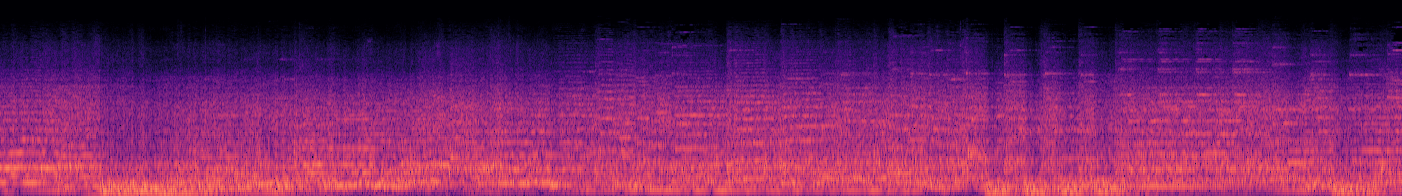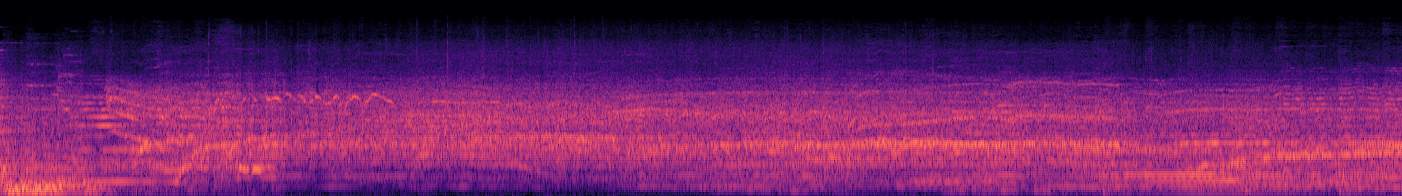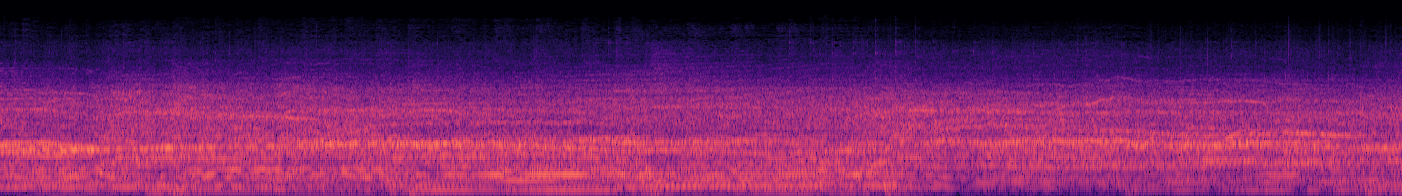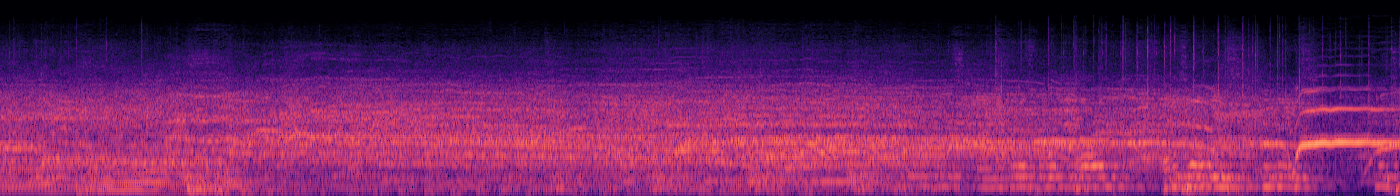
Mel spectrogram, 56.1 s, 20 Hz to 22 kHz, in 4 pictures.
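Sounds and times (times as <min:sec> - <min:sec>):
music with held notes: 0:00.0 - 0:16.4, 0:19.5 - 0:55.0
crowd cheering and whooping: 0:00.0 - 0:56.0.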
